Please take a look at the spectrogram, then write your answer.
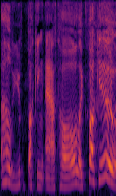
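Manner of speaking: exaggerated, drawn-out put-on camp voice. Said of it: "and like I'm doing the voice".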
